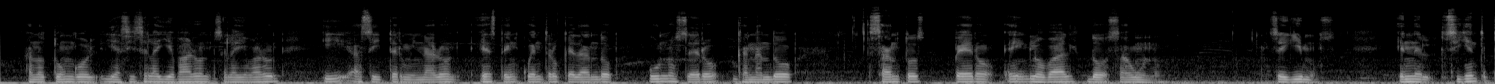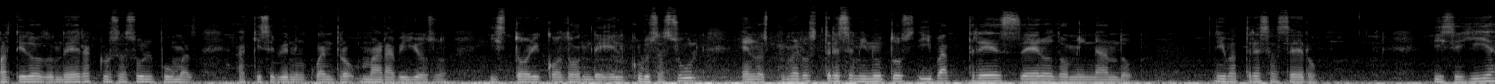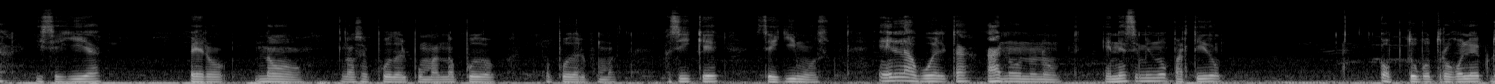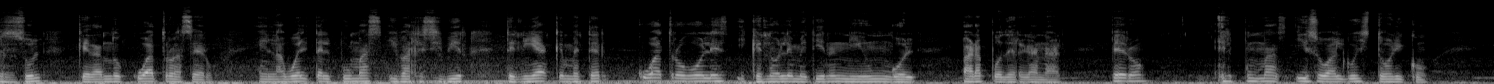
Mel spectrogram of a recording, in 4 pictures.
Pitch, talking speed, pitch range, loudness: 120 Hz, 130 wpm, 105-130 Hz, -29 LUFS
